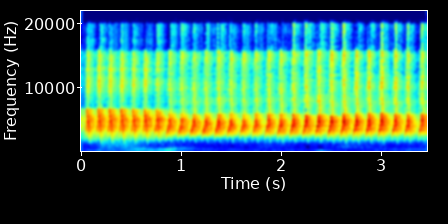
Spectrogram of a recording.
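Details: Bar-winged prinia song used as a lure to make other bar-winged prinias sing: a long, rapid train of sharp, buzzy chirps, about five per second, steady and evenly spaced throughout.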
